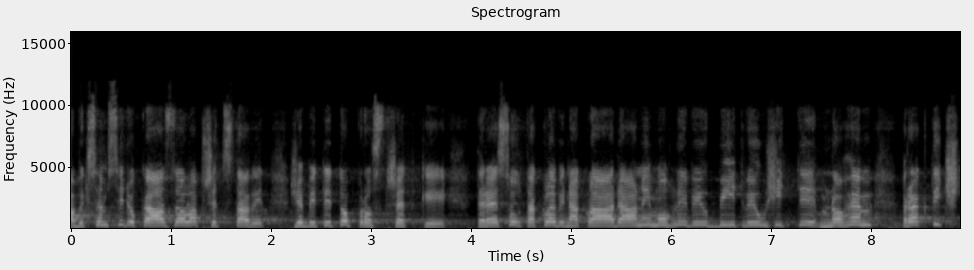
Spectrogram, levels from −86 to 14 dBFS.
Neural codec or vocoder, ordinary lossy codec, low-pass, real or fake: none; Opus, 24 kbps; 9.9 kHz; real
